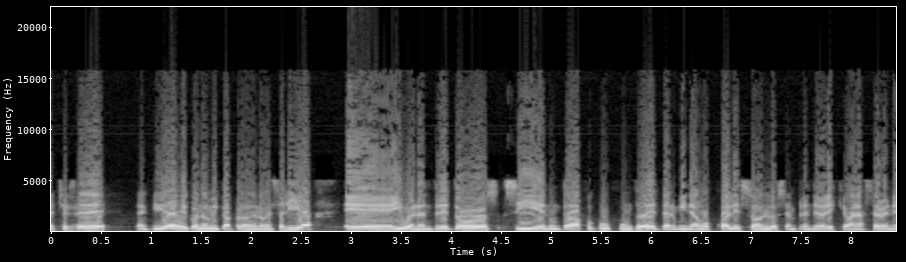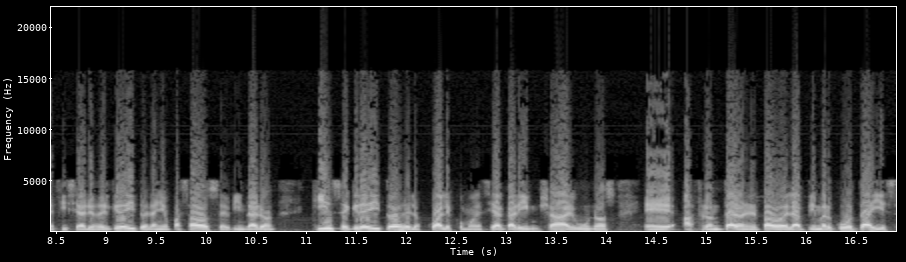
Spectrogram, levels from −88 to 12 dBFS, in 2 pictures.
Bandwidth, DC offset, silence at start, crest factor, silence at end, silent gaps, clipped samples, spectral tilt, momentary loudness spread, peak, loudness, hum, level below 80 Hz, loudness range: 16 kHz; under 0.1%; 0 s; 8 dB; 0 s; none; 0.3%; -5.5 dB/octave; 7 LU; 0 dBFS; -8 LUFS; none; -46 dBFS; 3 LU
